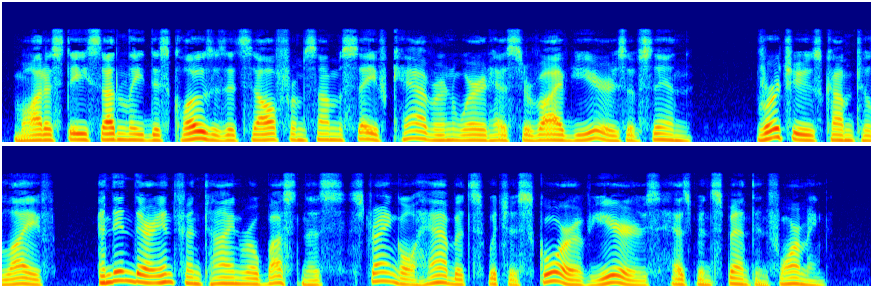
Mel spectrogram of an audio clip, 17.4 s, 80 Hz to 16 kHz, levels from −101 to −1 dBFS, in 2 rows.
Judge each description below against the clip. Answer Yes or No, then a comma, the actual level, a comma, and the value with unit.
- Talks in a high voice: No, medium, 140 Hz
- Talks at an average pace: No, slow, 130 wpm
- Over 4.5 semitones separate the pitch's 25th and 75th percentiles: No, average, 3.5 semitones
